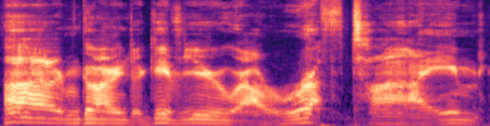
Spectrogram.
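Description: Woman voicing a big, slow-talking storybook rhinoceros. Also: very deep voice, fairly even intonation, a bit bright, voice pushed down, heavily acted. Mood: gruff, menacing. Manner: slow, drawn-out, menacing or breathless with laughter. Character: big gruff bullying rhinoceros who giggles helplessly. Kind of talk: children's storybook character voice.

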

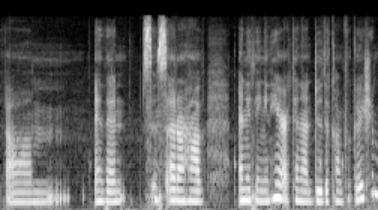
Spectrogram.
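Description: A woman talks through a software tutorial in a relaxed, explanatory way, pausing often on ums and restarting phrases. Her voice sits in a middle range and sounds dry and close, with no room around it. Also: medium pitch, dry recording. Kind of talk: screen-recorded software walkthrough.

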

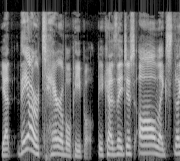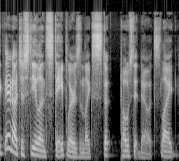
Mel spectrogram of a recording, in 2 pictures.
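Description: A man's voice: fairly high pitch, expressive, normal speed, hardly any pauses, a little mellow, dry recording, clean studio sound. A man hosting a podcast, chatting casually and wryly as he comments on a TV show. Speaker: podcast host. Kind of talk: casual chat, TV episode commentary.

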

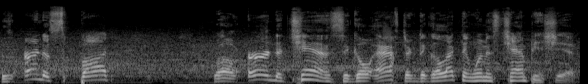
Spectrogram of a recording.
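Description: Hoarse, giggly male wrestling announcer. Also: fairly high pitch, big pitch swings, measured pace, background noise. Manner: giggly, chatty, jokes with chat. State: losing his voice. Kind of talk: playful wrestling ring announcing and commentary.

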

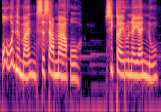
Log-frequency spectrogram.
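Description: A woman's voice: a little high, normal speed, no echo, soft background music, natural voice. Woman acting a bold, lovestruck young Filipina. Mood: eager. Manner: breezy Taglish with English phrases.

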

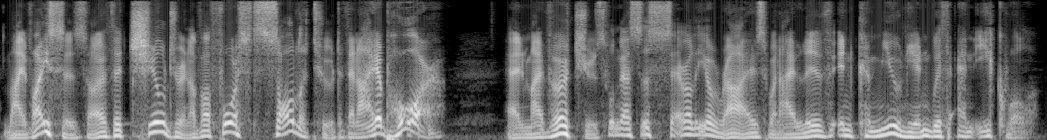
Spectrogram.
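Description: A menacing, tormented male monster from a gothic storybook. He speaks very slowly and low, with grand, bitter, pleading oratory. The sound is close and dry. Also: sing-song, no echo. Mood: bitter, demanding. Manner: slow, grandly emphatic, oratorical. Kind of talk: gothic audiobook character reading.

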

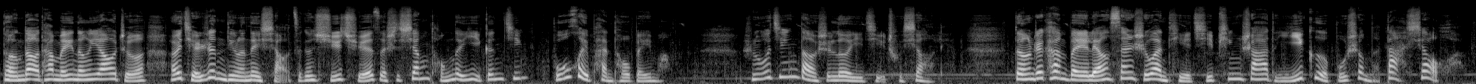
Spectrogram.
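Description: An actress playing a shrewd, worldly, imperious woman sovereign in a martial-arts audio drama, with deliberate, sardonic delivery. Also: medium pitch, expressive, natural voice. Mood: scornful, shrewd. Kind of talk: Chinese wuxia audio drama acting.

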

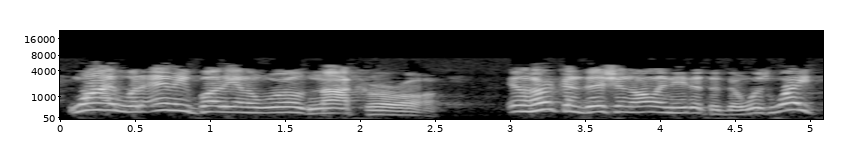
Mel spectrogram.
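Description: A man's voice: high voice, very animated, fairly quick. A man playing a genial, morbid morgue attendant who rambles familiarly and mutters to himself, in 1940s radio acting style. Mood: chatty, morbid. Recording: dull old 1940s radio recording.

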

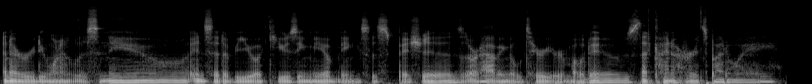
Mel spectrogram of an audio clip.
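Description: A young man playing a clingy, dorky, doting boyfriend in an intimate ASMR roleplay, with a raspy voice and a soft, teasing manner. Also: extremely low pitch, lively intonation, exaggerated voice. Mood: attentive, affectionate. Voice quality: raspy, gravelly. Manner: soft, breathy, teasing, slow and drawn out. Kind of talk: ASMR roleplay, intimate one-sided conversation.

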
